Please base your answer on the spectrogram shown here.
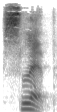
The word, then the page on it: slip-up: American English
